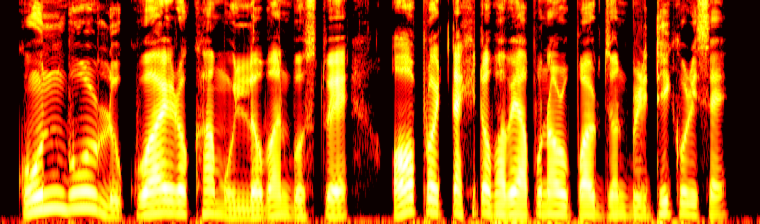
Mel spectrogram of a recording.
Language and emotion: Assamese, surprised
